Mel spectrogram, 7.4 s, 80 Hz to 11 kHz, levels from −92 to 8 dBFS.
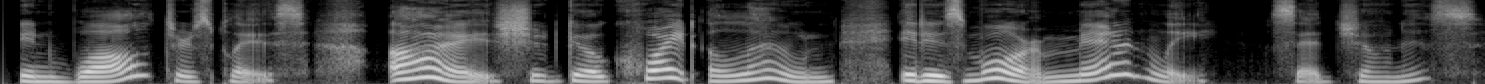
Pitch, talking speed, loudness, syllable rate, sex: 240 Hz, 115 wpm, -17 LUFS, 3.7 syllables/s, female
